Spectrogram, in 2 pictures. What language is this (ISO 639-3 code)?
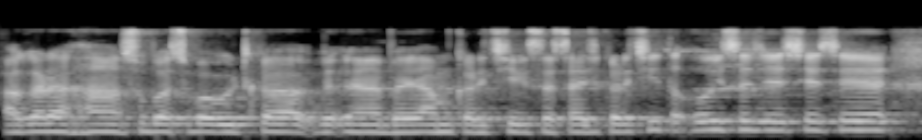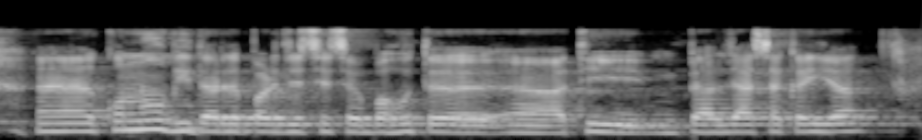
mai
